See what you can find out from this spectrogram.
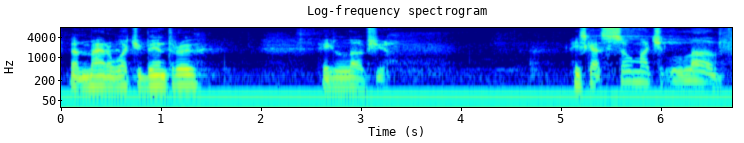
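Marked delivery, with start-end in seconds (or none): none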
